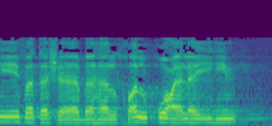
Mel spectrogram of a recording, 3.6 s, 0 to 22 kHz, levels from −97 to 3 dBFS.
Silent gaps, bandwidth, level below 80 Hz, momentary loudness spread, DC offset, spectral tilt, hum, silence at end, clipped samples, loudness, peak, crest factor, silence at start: none; 6.6 kHz; -58 dBFS; 6 LU; under 0.1%; -6 dB/octave; none; 0.15 s; under 0.1%; -18 LUFS; -4 dBFS; 16 dB; 0 s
